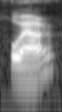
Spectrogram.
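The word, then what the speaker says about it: where: তাহলে এক্ষেত্রে আমরা বলবো হোয়াট না বলবো ওয়াট, হোয়েন না বলবো ওয়েন, হোয়ার না বলে বলবো ওয়ার, হুইচ না বলে বলবো উইচ, হোয়াই না বলে বলবো ওয়াই, আর হো না বলে বলবো হু।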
